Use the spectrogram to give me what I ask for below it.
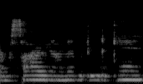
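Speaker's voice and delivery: soft, weepy, blubbering boohoo crying voice. Retelling how he broke down apologizing, imitating someone crying. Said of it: "he's like boohoo crying".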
